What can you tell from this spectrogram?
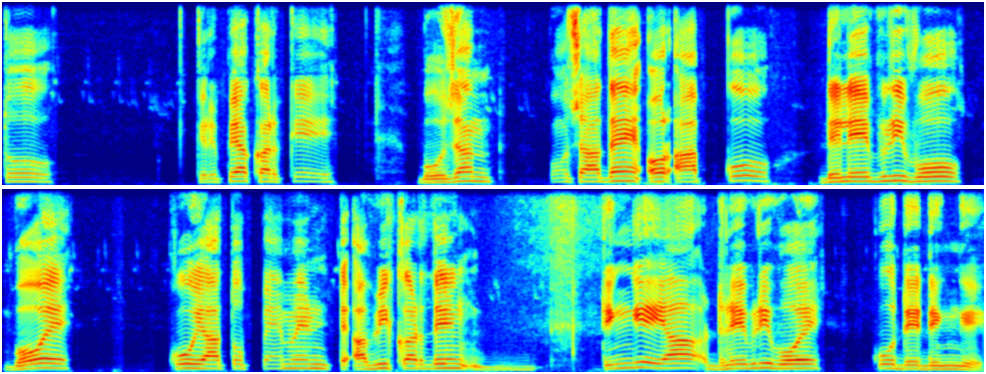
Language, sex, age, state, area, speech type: Hindi, male, 18-30, Rajasthan, rural, spontaneous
